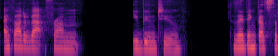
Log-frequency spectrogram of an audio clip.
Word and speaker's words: Ubuntu: That's pronounced Ubuntu.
